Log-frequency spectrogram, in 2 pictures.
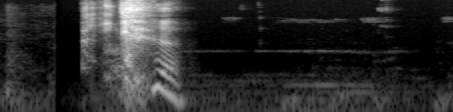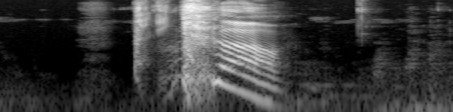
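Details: Sneezing: two loud voiced sneezes, each with a quick in-breath and a falling 'achoo' cry, in a quiet room.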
